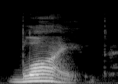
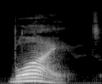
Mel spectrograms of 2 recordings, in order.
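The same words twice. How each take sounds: No difference in how they are said.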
